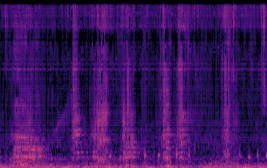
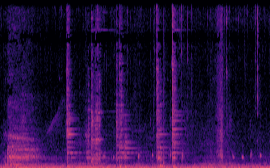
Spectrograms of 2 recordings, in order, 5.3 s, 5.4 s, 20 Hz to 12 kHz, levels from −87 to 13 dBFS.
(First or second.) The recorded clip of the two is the second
